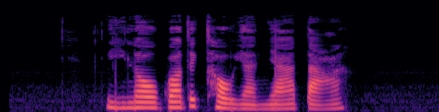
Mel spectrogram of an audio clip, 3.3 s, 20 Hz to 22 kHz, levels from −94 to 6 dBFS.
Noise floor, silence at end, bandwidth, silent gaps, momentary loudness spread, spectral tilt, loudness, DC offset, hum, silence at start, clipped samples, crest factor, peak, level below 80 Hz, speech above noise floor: -74 dBFS; 0.7 s; 12.5 kHz; none; 12 LU; -6.5 dB/octave; -28 LUFS; under 0.1%; none; 0.8 s; under 0.1%; 22 dB; -8 dBFS; -70 dBFS; 46 dB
